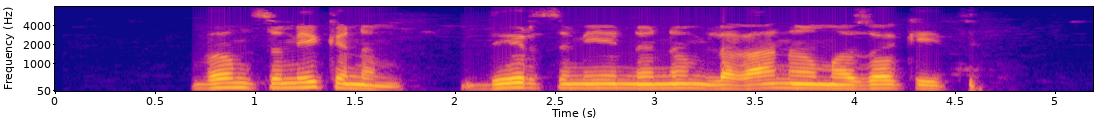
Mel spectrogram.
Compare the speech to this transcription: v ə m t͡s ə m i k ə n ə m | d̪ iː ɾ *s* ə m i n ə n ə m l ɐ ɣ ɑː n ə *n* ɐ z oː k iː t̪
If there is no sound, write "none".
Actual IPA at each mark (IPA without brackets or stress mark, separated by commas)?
t͡s, m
